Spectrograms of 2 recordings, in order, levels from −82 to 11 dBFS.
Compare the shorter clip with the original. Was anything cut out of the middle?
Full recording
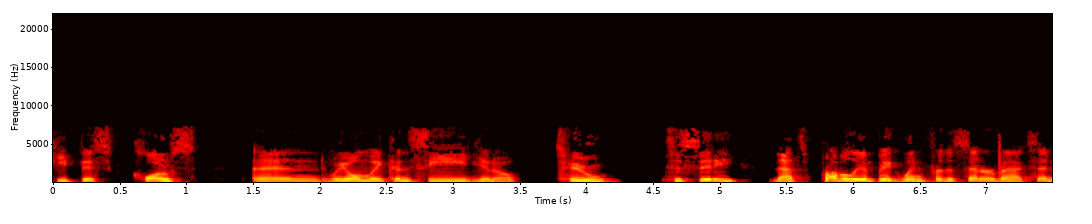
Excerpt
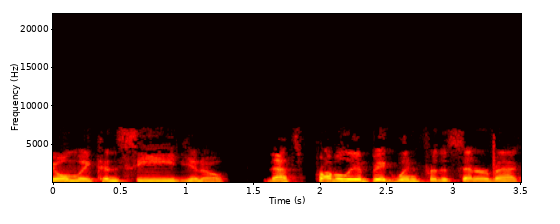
yes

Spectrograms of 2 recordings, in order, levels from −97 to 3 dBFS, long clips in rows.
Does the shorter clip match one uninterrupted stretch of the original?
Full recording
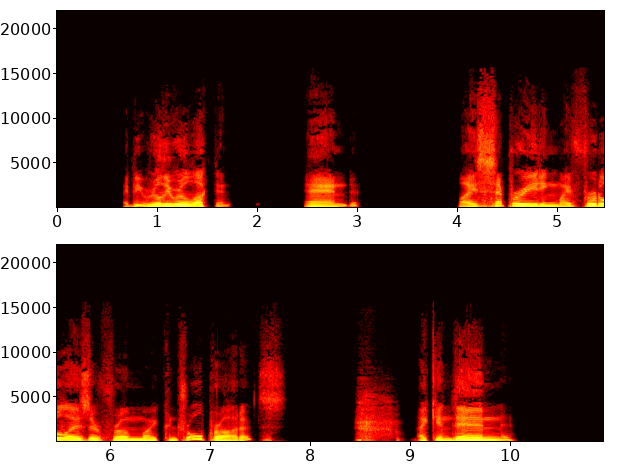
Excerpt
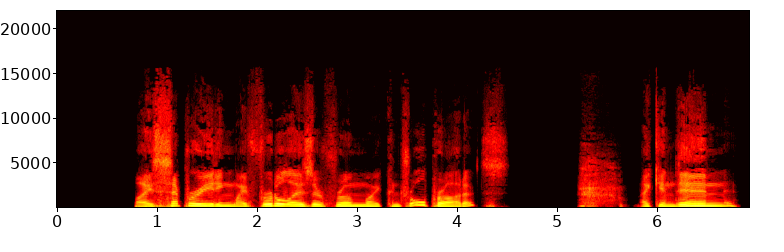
yes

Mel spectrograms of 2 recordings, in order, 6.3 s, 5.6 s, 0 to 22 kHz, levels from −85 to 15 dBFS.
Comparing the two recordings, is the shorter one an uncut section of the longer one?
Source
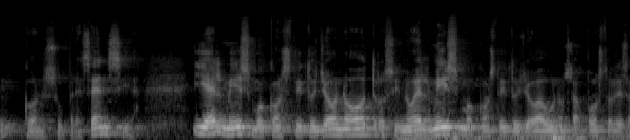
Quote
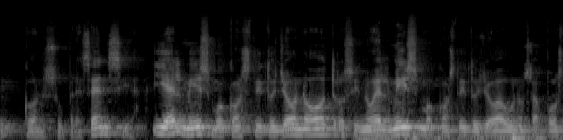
no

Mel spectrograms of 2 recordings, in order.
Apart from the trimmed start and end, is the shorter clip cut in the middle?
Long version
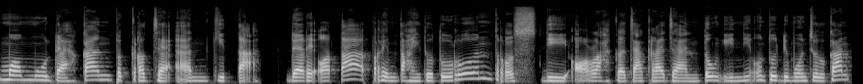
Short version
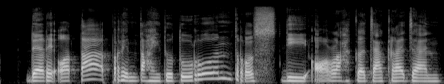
no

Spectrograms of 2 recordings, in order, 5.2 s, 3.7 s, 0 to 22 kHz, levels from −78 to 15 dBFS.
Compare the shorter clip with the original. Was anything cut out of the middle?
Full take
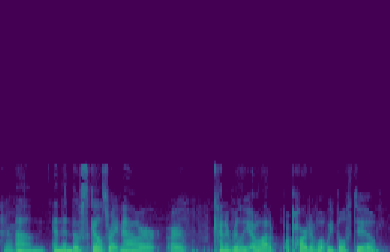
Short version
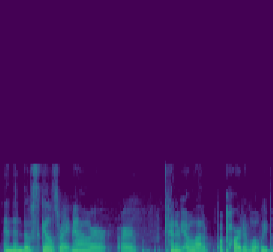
yes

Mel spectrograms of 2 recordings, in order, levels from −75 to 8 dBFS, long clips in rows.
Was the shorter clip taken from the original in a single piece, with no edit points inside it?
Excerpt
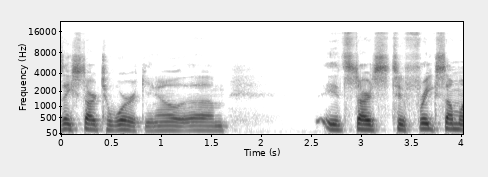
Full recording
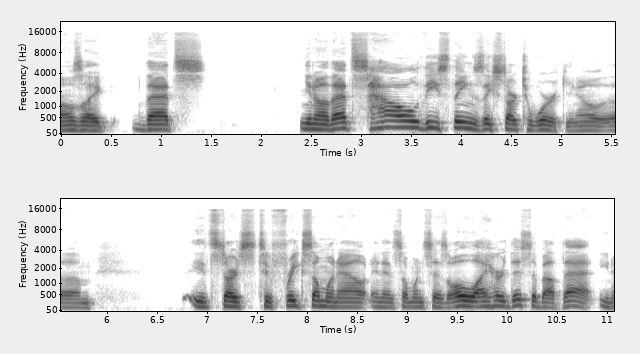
yes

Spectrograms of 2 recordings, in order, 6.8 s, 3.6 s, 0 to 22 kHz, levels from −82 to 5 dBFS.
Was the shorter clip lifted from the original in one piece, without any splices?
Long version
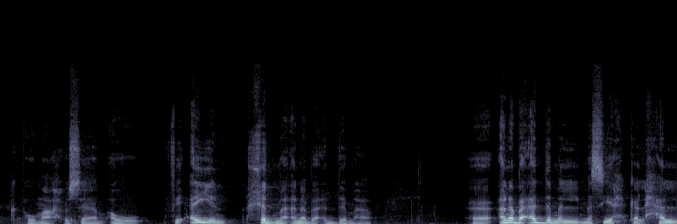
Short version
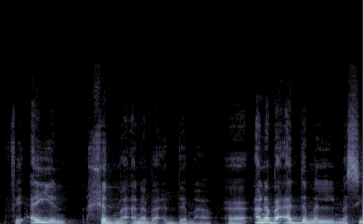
no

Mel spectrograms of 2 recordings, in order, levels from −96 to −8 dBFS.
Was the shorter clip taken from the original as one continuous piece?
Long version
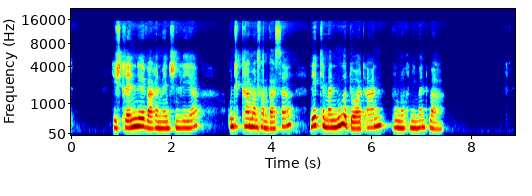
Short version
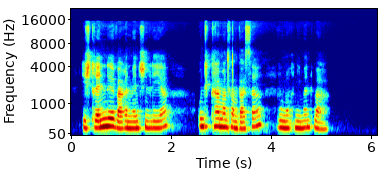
no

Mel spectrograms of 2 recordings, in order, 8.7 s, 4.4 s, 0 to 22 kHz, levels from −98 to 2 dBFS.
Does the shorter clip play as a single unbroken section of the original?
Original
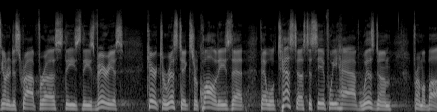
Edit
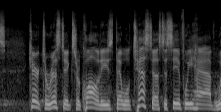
no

